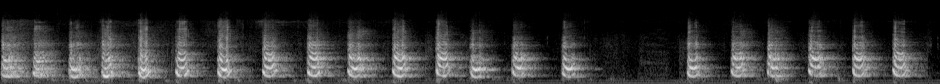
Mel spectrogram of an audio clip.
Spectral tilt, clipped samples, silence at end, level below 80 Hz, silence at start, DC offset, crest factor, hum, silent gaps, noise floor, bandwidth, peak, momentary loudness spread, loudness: -3 dB/octave; under 0.1%; 0.2 s; -54 dBFS; 0 s; under 0.1%; 16 dB; none; none; -49 dBFS; 13.5 kHz; -2 dBFS; 4 LU; -16 LUFS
